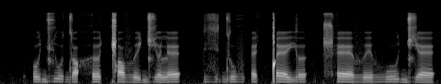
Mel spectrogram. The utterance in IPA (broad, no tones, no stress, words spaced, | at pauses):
ʔod͡ʑudɒ hə ǁɒved͡ʑəlɛ | zʲəduvʔɛ ǃɛjə | ʈ͡ʂʰɛve vu d͡ʑɛ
